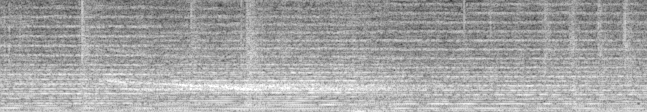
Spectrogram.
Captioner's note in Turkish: Kartal ötme sesi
